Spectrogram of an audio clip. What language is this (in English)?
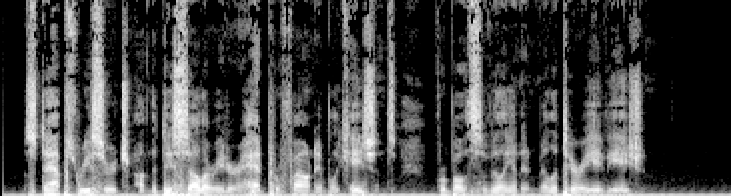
English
